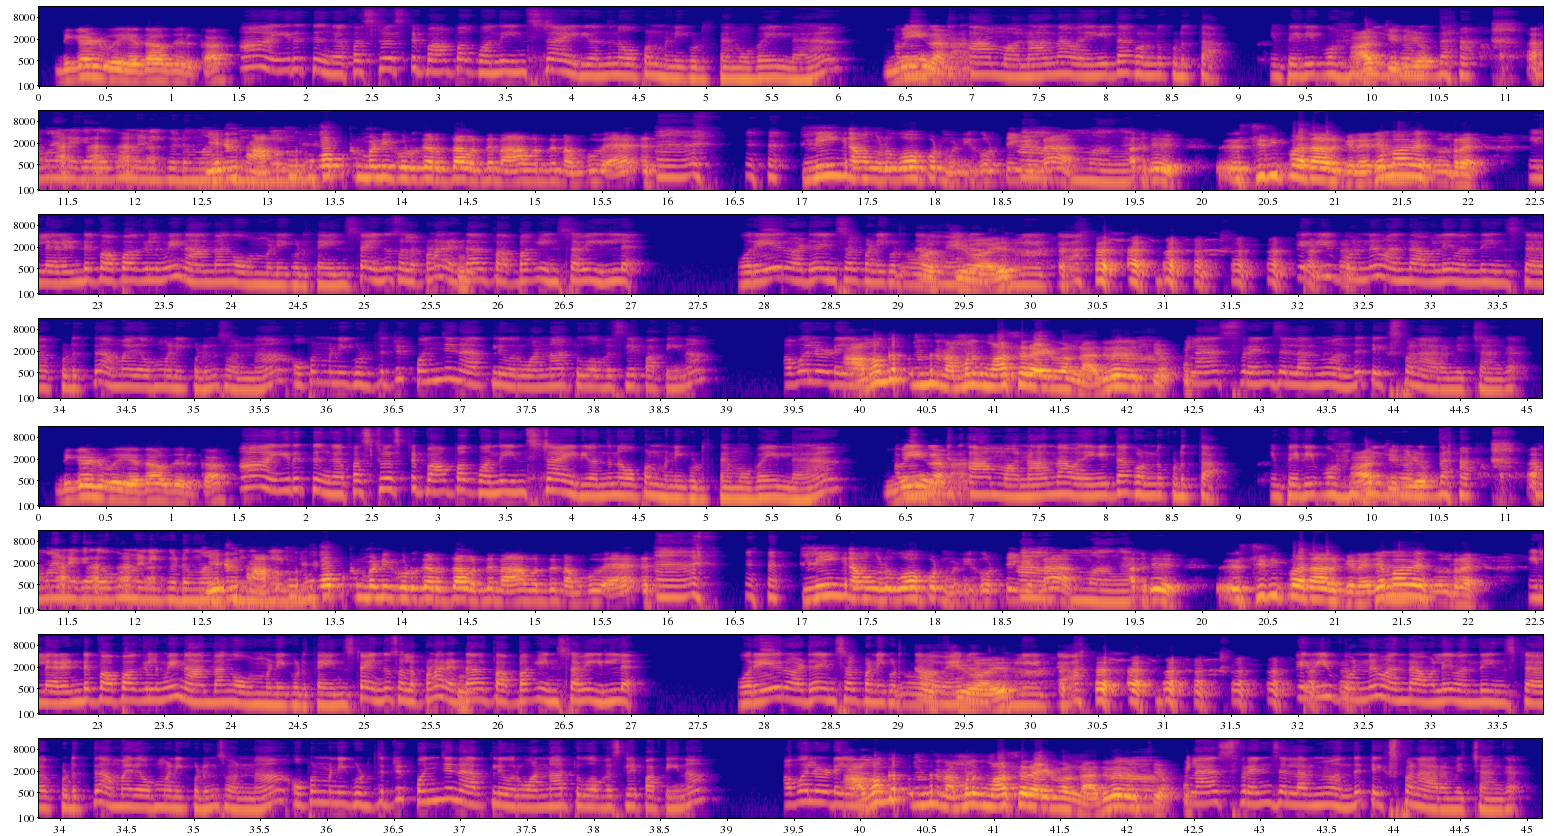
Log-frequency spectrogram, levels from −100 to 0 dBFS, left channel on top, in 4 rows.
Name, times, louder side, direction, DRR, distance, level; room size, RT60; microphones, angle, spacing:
voice 1, 0.1-1.4 6.3-7.0 9.8-10.4 11.2-12.0 12.5-15.9 17.0-19.0 19.5-19.8 20.1-22.1 25.7-25.8 29.0-31.9 32.3-32.4 39.9-42.3, right 1 dB, 5° left, 1.7 m, -23 dB
voice 2, 1.5-6.0 6.4-8.8 9.2-13.4 15.9-17.2 18.6-19.5 21.3-21.8 22.5-27.0 27.8-30.4 32.0-38.8 39.4-40.2 41.9-44.9, right 3 dB, 40° right, 1.0 m, -33 dB
6.5 x 6.5 x 4.2 m
head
